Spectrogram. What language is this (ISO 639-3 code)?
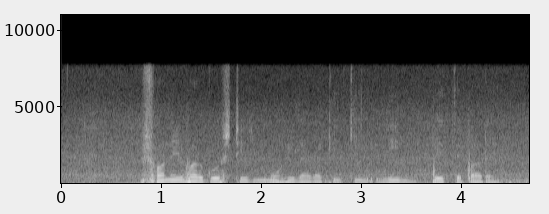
ben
